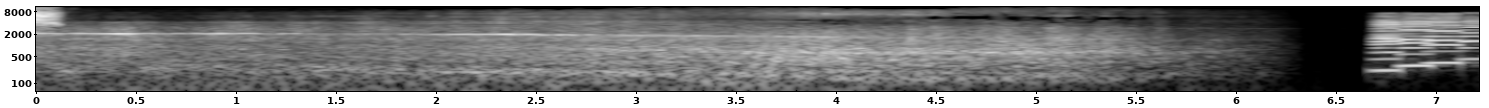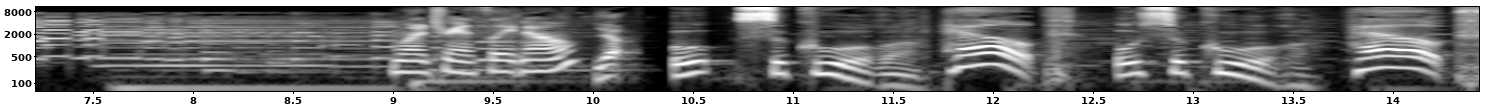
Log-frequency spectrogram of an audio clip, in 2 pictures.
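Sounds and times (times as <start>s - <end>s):
airplane engine droning as the aircraft passes overhead: 0.0s - 6.4s
music: 6.7s - 14.4s
speech: 9.0s - 14.4s.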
